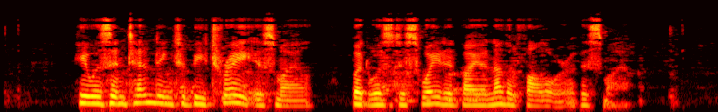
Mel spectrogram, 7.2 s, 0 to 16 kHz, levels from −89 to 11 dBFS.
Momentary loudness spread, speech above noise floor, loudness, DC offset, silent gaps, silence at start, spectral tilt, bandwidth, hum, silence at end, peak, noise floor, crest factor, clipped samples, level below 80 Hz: 12 LU; 51 dB; -21 LUFS; under 0.1%; none; 0.8 s; -3.5 dB/octave; 9.6 kHz; none; 0.9 s; -2 dBFS; -72 dBFS; 20 dB; under 0.1%; -66 dBFS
